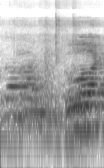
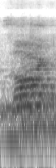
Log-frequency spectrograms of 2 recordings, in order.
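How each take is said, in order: First: The u is sounded after the g. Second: The u is silent after the g. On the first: The speaker calls it wrong. "गार्ड नहीं पढ़ते हैं" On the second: The speaker calls it right. "बल्कि गार्ड पढ़ते हैं"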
